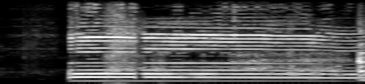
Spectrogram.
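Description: A rubber chicken toy, squeezed by the neck, lets out one long, loud, nasal squawk that starts abruptly and holds a steady, buzzy high pitch for about two seconds before cutting off.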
